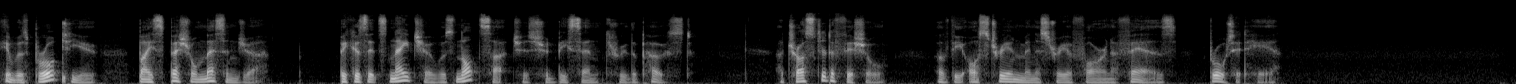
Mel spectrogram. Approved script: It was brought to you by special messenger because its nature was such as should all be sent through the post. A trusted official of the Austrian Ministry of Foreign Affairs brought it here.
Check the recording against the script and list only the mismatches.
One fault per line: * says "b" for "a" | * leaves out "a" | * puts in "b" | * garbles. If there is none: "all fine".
* puts in "not"
* leaves out "all"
